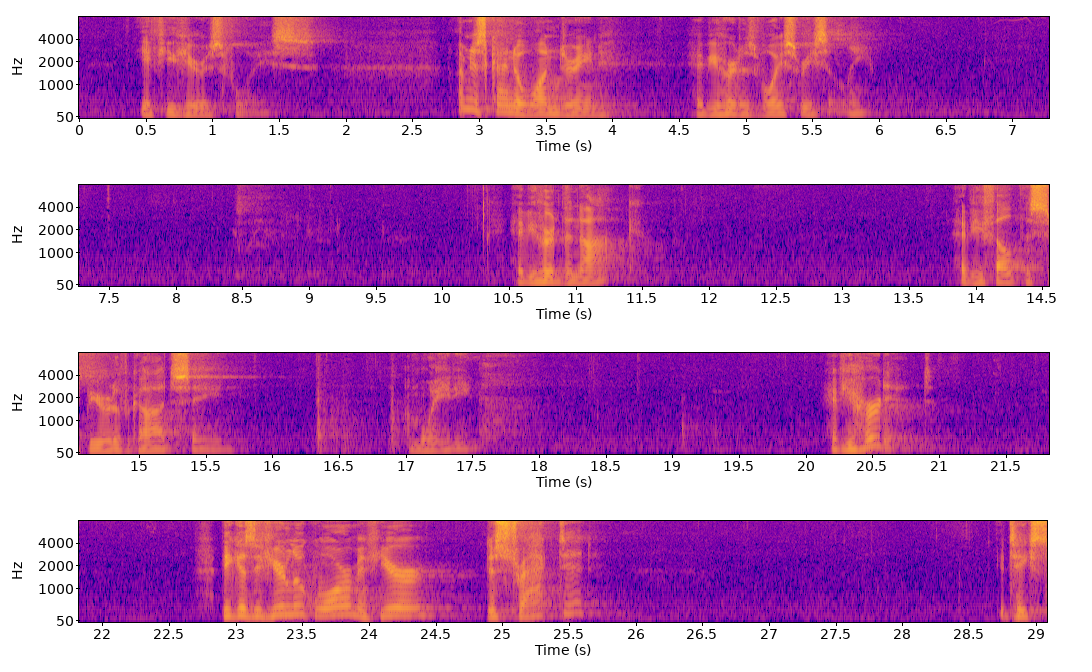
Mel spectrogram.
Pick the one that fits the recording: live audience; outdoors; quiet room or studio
live audience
